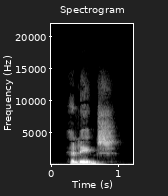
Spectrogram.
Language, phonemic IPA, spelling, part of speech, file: Dutch, /hɛˈlens/, Helleens, adjective, Nl-Helleens.ogg
- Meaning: Hellenic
